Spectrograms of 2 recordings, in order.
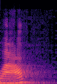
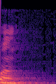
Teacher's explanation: aqui eu trouxe um som oral, o A, e um som nasal, o AN.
